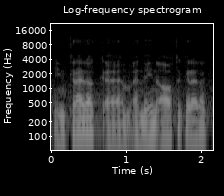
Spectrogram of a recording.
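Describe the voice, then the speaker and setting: A middle-aged South African man, a company finance chief, talking in a measured, conversational way, often repeating words as he builds his sentences. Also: sits low, fairly even intonation, darkish tone, a little hiss or hum. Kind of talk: business interview, conversational. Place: small office meeting room. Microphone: desk podcast mic on boom arm.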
